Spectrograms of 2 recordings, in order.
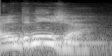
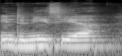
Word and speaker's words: Indonesia: Same is true for Russia, Malaysia, or Indonesia. Not Russia, not Indonesia, and not Malaysia.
